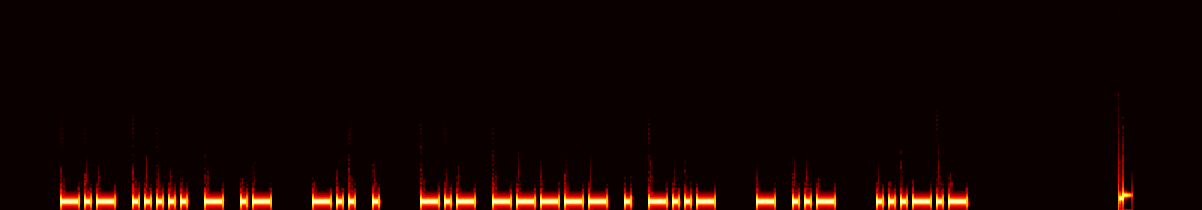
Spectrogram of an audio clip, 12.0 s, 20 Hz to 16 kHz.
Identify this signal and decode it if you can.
Morse code, heard as a keyed tone, about 20 wpm, 700 Hz. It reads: K5TA DE K0EX TU <SK>
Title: Practice QSO - Exchange 4 - Ending - 20wpm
